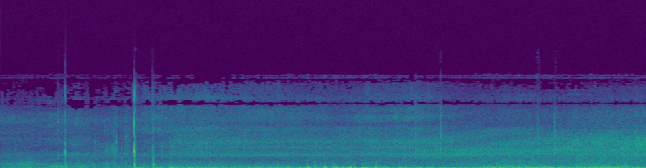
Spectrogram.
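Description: Strong wind buffeting the microphone on a beach, with the hiss of breaking surf growing louder about three seconds in. A couple of brief high ticks within the first two seconds.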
